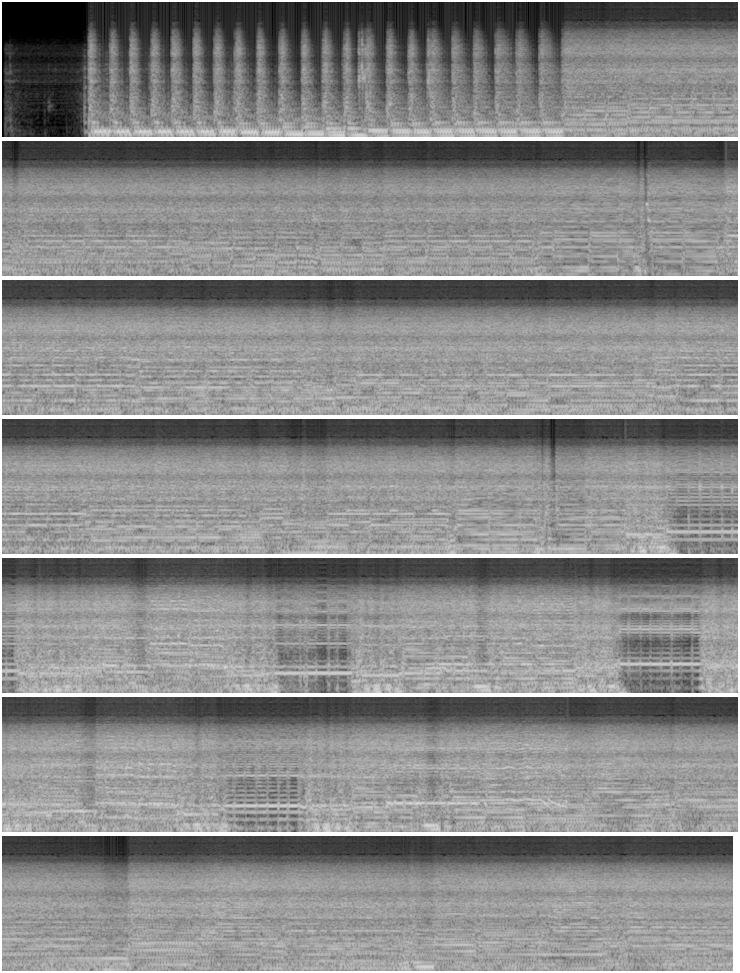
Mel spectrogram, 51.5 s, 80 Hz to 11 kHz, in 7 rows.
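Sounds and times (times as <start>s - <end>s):
guitars: 0.8s - 51.4s.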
